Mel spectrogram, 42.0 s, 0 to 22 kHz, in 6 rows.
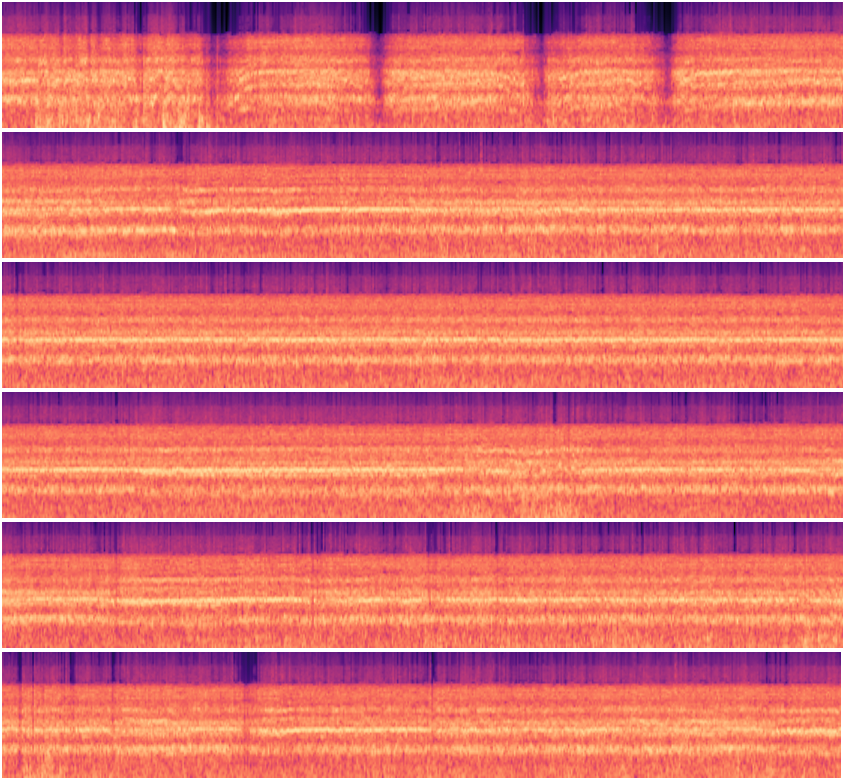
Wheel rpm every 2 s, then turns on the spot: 200, 120, 110, 170, 220, 230, 230, 230, 230, 230, 230, 220, 220, 230, 230, 220, 230, 230, 230, 230, 230.
none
